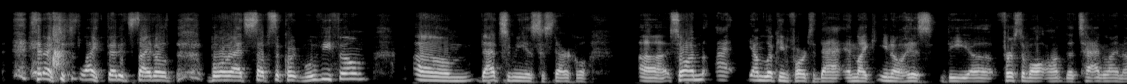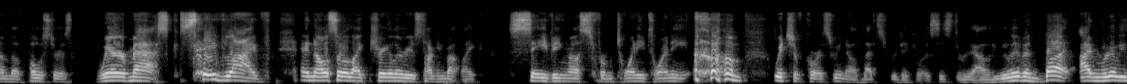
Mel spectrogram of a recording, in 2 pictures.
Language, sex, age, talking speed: English, male, 30-49, 195 wpm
